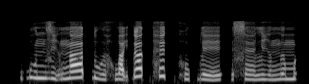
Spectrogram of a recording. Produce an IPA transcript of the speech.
ɓu˧nzḭ˧˨ə̯ ŋaː˦˥t̚ɗṳ˨˩ə̯hwa̰˧˨j ɗa˦˥t̚hɛ˦˥k̚ hu˨˩p̚le˧˩˨ | sɛ̤˨˩ li˧˩ə̯ŋə˧m

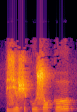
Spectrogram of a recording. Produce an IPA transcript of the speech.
zʲəʃəku zɔkɤ

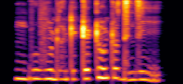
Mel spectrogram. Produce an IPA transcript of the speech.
mbu vũɖʱə̃ʈiʈə ʈũ ʈʊdinzi

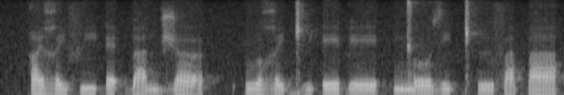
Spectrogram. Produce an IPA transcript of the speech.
qiʁi fiʔɛʔɡ͡ba nd͡ʒʌ | ʔuʁiɡ͡ǁi ʔeɓe | ŋ͡ǁozi ǁʰɯfa pa

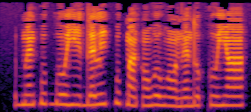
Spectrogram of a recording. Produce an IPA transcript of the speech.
bɛ̃˧k͡pu˦ɡ͡bo˧ ji˨dɛ˨˦li˦ k͡pu˦˨k͡pã˨kɔ̃˨˦wo˦˨ wɔ̃˨dɛ̃˨˦do˦˨ ku˧jã˦

